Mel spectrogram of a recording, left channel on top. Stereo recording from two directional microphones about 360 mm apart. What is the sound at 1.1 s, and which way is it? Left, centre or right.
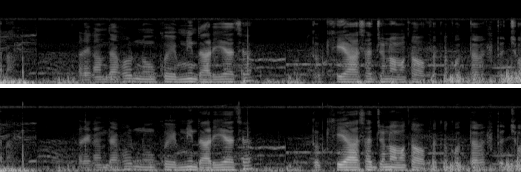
Speech, centre.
